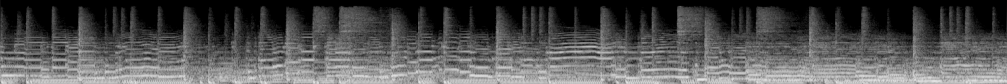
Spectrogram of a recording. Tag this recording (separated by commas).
Music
